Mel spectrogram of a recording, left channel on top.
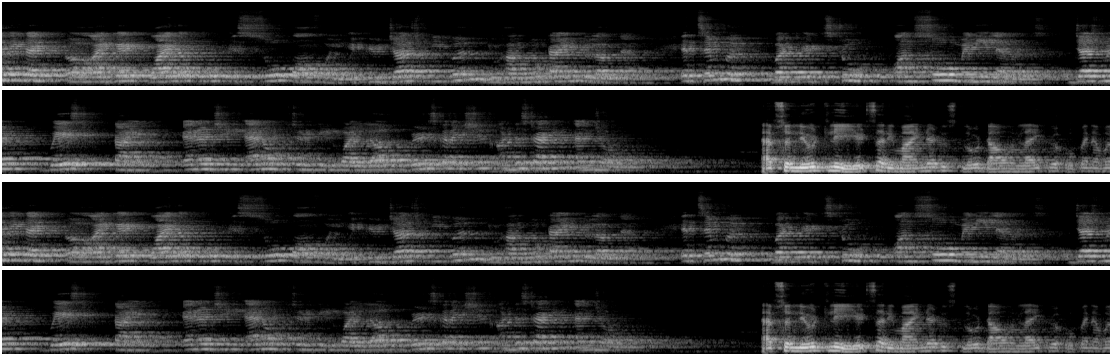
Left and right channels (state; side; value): quieter; right; 3.1 dB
